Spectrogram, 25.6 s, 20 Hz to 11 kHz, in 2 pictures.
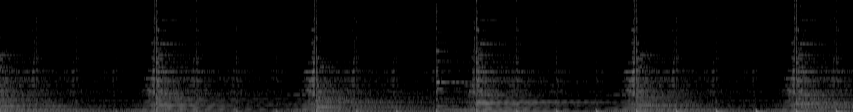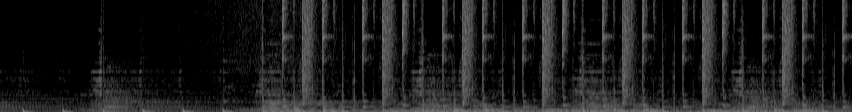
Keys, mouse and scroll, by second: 5.9 middle click, 20.1 click, 21.1 click, 23.0 click, 25.0 click.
